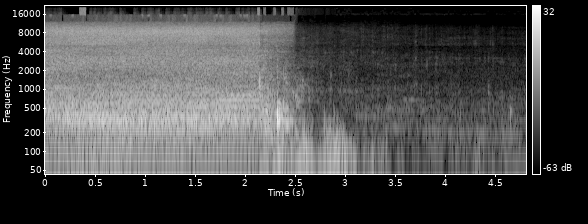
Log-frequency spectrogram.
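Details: Kärcher pressure washer after a leak repair with a replacement component, reassembled, gives a strong, even hiss of spray and motor for a couple of seconds, then shuts off cleanly; it now runs at full pressure with no leak.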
